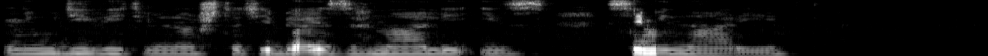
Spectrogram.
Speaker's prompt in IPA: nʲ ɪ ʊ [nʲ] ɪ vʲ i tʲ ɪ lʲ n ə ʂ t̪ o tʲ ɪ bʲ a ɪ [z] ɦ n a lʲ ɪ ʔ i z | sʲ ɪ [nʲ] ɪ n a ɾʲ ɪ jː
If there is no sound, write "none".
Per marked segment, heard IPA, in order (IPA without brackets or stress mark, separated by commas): dʲ, z, mʲ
